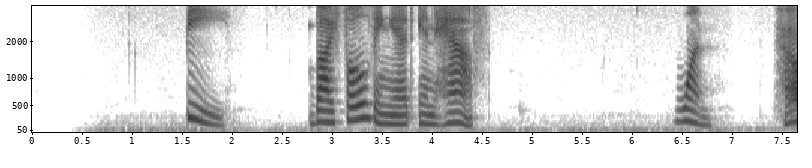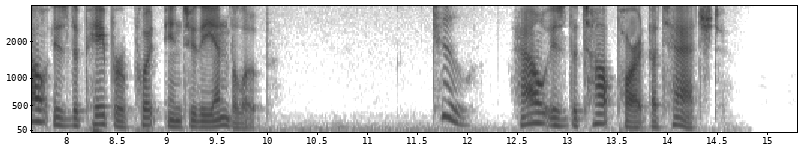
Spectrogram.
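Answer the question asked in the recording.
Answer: 1: How is the paper put into the envelope?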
